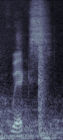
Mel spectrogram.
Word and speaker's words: Guix: Wilson CRA texer yes it's apparently Wix and MX that's that's how these are pronounced now uh all right last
